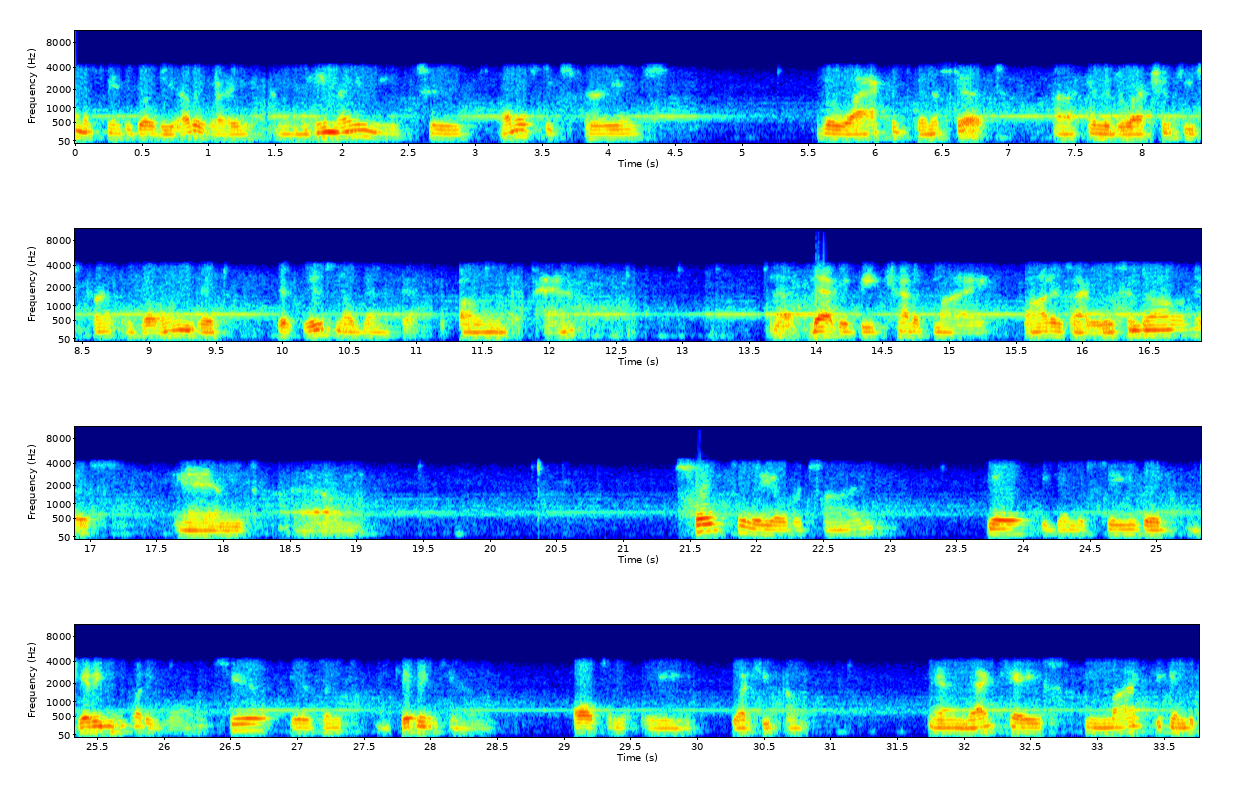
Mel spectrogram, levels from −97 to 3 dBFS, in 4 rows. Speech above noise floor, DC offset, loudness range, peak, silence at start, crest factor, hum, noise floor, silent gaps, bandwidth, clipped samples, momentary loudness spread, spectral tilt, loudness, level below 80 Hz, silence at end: 37 dB; under 0.1%; 5 LU; -6 dBFS; 0 s; 20 dB; none; -62 dBFS; none; 4.4 kHz; under 0.1%; 17 LU; -10.5 dB/octave; -26 LUFS; -62 dBFS; 0 s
